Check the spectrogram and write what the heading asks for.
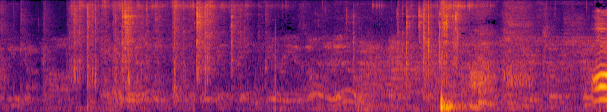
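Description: Small plastic baby toys clicking and rattling as they are handled, with a short wavering baby coo midway and one sudden, louder sound about four and a half seconds in.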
